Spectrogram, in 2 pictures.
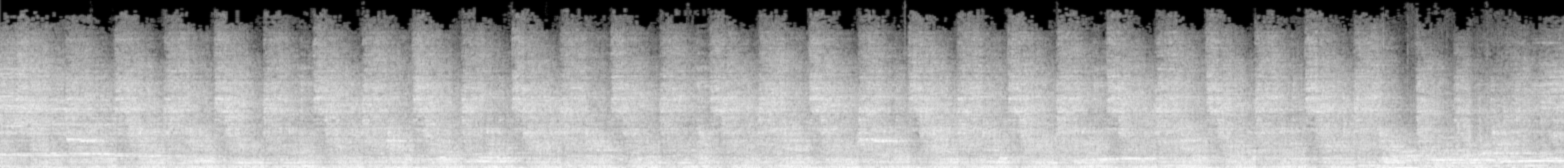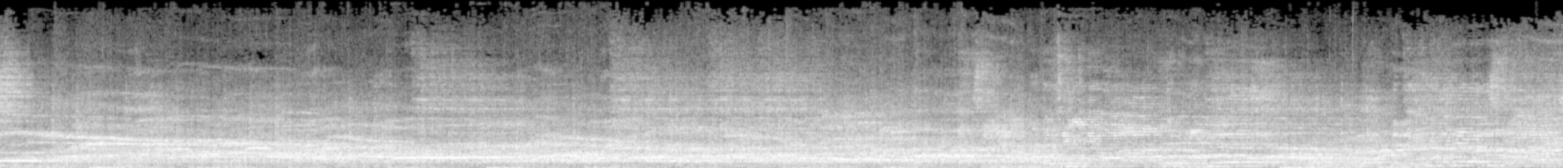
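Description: Dance music with a steady beat and an audience cheering and shouting over it. The cheering and shouting grow louder about halfway through.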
